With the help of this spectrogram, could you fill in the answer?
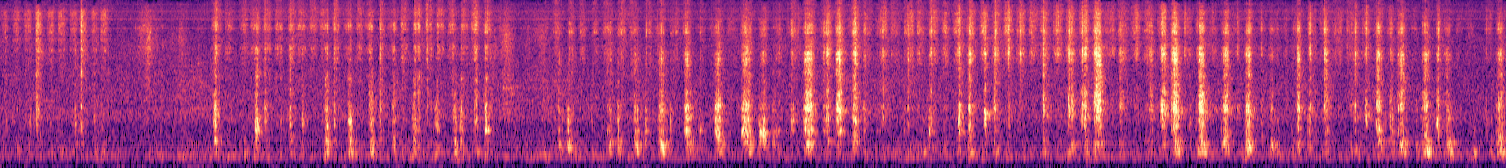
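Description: A wooden stylus scratches the coating off a flat, black wax-coated scratch-art paper page, working over a dog figure. Short, dry, crackly scratching strokes with bright edges come at an uneven pace of about four per second. They sit quietly over a soft background hiss.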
